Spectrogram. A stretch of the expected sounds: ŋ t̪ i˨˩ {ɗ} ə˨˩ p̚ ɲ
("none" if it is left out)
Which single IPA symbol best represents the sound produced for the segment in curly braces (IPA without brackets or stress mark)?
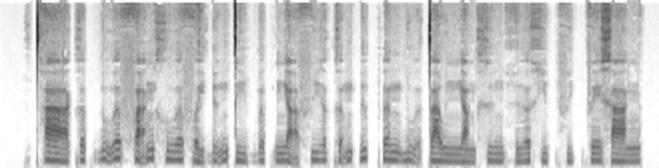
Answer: ɓ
